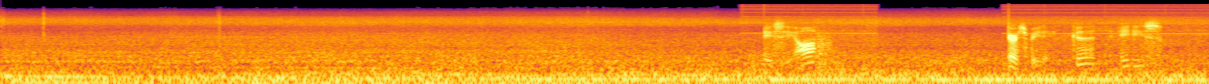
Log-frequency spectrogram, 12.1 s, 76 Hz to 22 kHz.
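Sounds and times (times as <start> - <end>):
aircraft engine and propeller drone: 0.0 - 12.0
airflow noise: 7.4 - 8.8, 10.0 - 12.0.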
